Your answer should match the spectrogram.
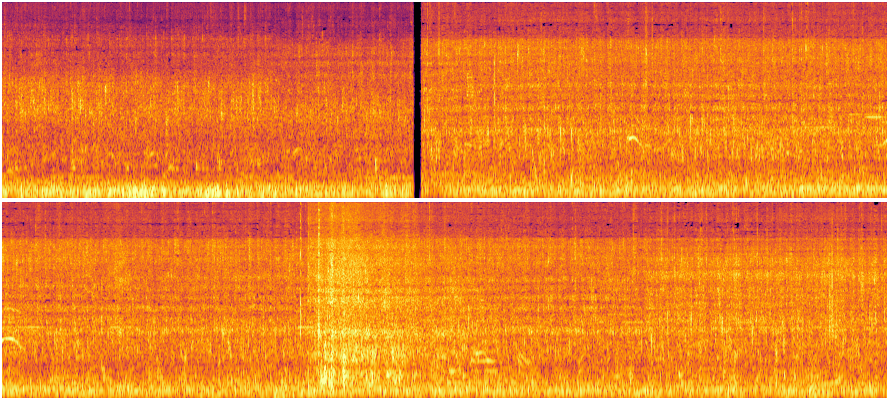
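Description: Water steadily splashing and trickling into a small pond from a water jet, starting after an abrupt cut about five seconds in, with a brief louder rush about fifteen seconds in. Before the cut only a low outdoor rumble is heard.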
